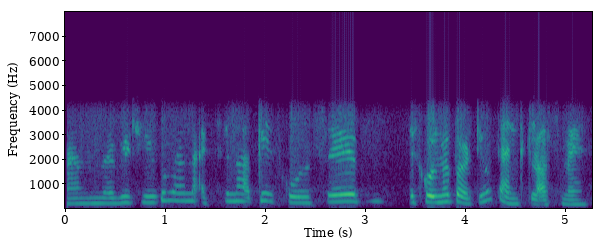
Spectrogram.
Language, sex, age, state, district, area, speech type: Urdu, female, 18-30, Delhi, North East Delhi, urban, conversation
